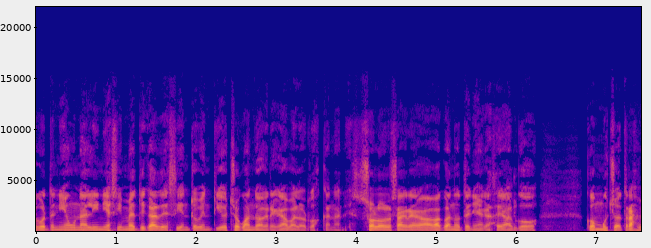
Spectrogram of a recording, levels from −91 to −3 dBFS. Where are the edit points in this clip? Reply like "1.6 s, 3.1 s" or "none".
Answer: none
